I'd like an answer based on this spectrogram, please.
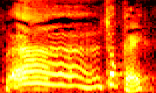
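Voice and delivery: high, soft whiny dog voice; mock contented dog. Preacher voices the dog accepting a book: high soft whine. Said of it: "And the dog was".

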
